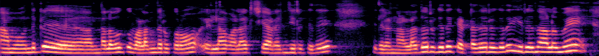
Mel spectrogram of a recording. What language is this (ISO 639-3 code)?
tam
